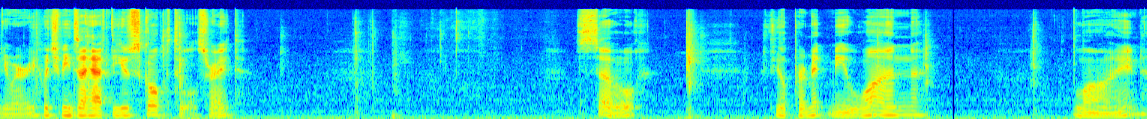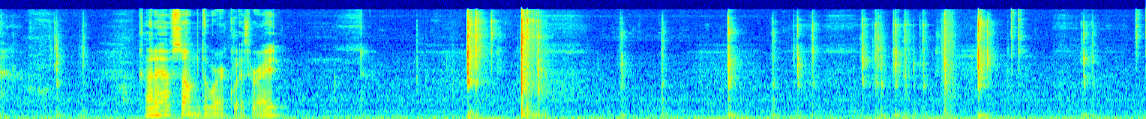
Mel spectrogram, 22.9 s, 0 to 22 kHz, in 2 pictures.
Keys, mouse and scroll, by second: 1.0 shift+middle click, 1.7 Tab, 6.8 space, 7.7 space, 11.4 click, 17.5 scroll up 1, 17.6 Tab, 18.7 Tab, 19.4 a, 20.0 s, 22.2 w.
